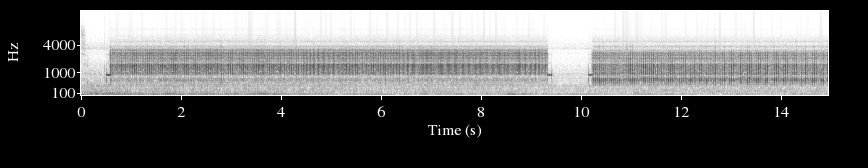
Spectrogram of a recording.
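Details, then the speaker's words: Yaesu FT-857D, a few months old, first time in a mobile install with ATAS-120A antenna: loud dense crackling hiss on all HF modes except FM, persists with antenna disconnected; owner suspects DC power issue to filter stages. "this is the first time I put it on the mobile and although it looks to be uh working fine um on FM any other mode has a big crackling"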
